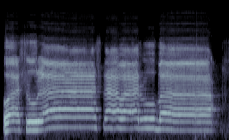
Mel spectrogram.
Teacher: Matikan ainnya sampai ke tengah-tengah tenggorokan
